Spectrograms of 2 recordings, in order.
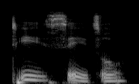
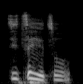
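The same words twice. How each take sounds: First: "Tisetso" said very slowly, syllable by syllable; slow careful name. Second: Said in the usual way. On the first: Shown as a demonstration.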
